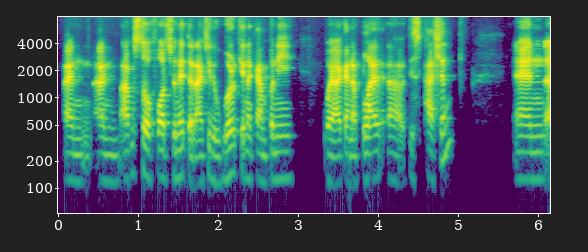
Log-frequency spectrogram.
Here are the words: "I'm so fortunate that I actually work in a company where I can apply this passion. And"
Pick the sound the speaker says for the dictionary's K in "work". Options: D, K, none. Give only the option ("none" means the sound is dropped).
K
